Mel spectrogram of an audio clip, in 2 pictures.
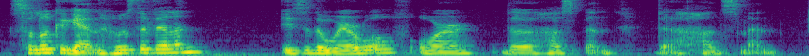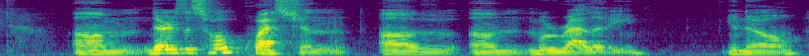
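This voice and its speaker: A woman casually retelling and analysing a story in an informal, animated storytelling manner. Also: low-pitched. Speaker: video essayist and book reviewer.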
